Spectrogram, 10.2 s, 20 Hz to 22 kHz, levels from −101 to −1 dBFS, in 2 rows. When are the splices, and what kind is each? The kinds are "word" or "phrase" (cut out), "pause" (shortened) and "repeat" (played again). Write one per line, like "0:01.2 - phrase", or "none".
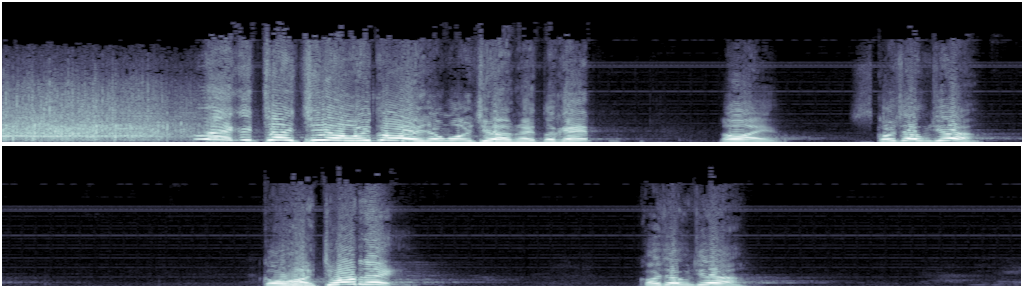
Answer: none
